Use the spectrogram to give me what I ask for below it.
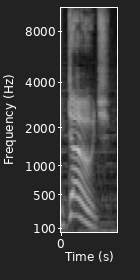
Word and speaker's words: Doge: to get the vote let's bring back the Doge or as some people pronounce it I believe dog well it looks like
